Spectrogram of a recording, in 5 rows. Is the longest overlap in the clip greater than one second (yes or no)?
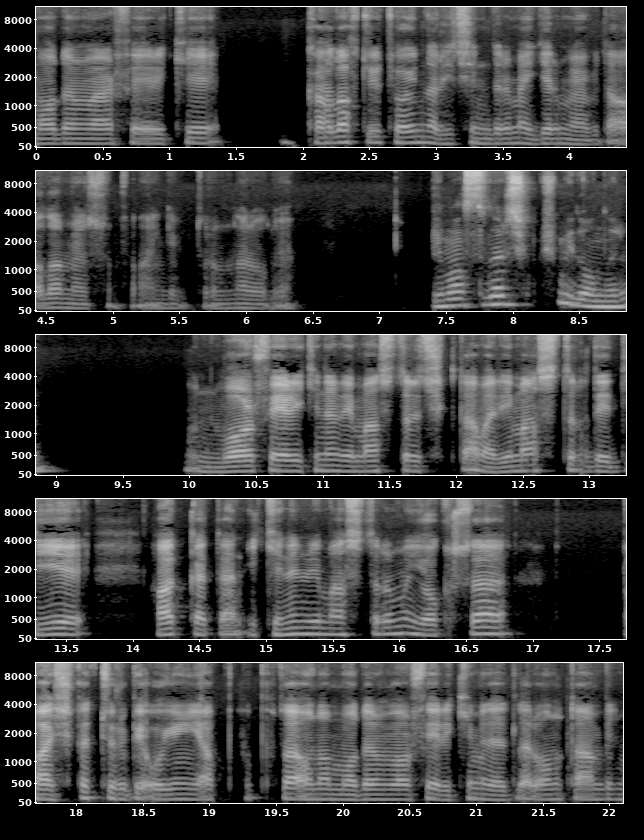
no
